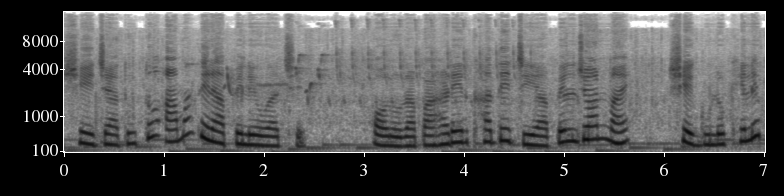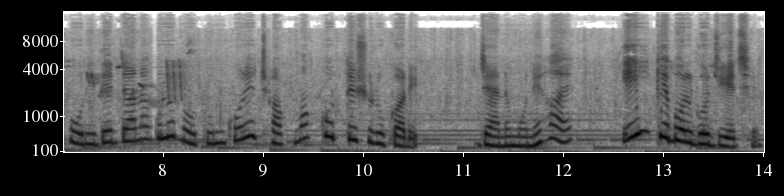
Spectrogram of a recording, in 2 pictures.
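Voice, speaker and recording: Woman acting clever bossy cartoon fairy, high-pitched, mellow tone, theatrical fairy-tale delivery. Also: expressive, unhurried, soft background music. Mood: matter-of-fact, thoughtful. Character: clever female fairy, helpful schemer, teasing and bossy.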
